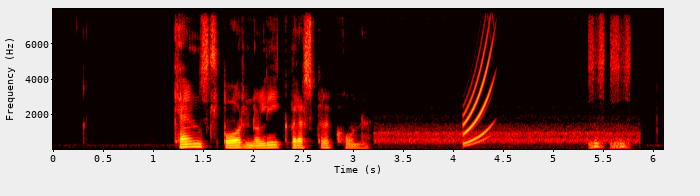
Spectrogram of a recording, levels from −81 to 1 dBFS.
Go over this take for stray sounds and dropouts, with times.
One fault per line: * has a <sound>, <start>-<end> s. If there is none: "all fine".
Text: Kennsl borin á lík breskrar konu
* has a chirp, 4.1-4.4 s
* has a laugh, 5.4-5.8 s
